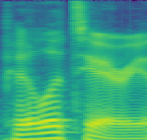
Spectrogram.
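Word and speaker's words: Pillitteri: I want to say it's Pilateri, but I want to make sure I'm pronouncing it right. Pilateri, that's it.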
